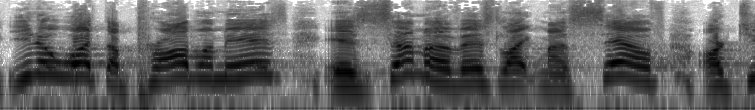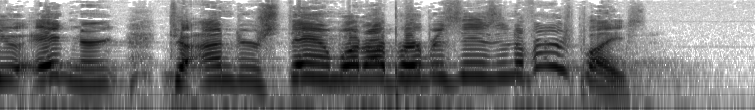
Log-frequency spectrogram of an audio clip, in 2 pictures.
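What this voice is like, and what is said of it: Hillbilly Southern accent. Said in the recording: “I'm a hillbilly, y'all. I don't talk right. I got an accent.”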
